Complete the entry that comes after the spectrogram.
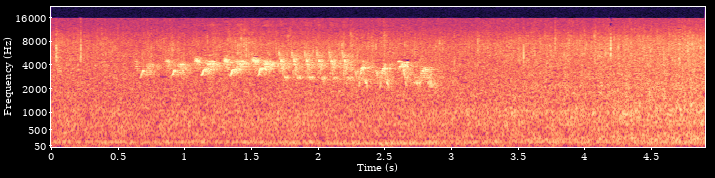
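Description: A small bird singing a quick run of high, repeated notes for about two seconds, starting just after the start, over a steady hiss of running water.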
